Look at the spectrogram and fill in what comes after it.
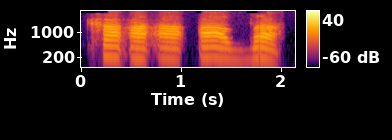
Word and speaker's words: Kaaawa: Like a city would be, I lived here in this place, would be Ka'a'ava. Even though it's spelled K-A-A-A-W-A, the W's are V's, you know.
